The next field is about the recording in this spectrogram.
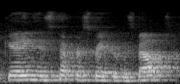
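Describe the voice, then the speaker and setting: A woman's voice: medium pitch, flat delivery, a little fast. A woman hosting and narrating a staged reading with scripted stage narration. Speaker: narrator and audience host. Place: theater hall, recorded from the audience. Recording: roomy, distant stage recording with faint noise.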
